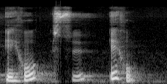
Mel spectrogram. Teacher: Donc c'est pour ça que je disais qu'il y a un petit piège, car il s'agit d'un H aspiré. Je ne fais pas de liaison, par conséquent pas d'élision non plus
